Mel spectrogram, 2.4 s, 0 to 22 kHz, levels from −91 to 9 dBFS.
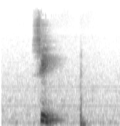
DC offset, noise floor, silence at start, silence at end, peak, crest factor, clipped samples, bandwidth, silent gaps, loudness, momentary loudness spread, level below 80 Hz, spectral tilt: under 0.1%; -58 dBFS; 0.7 s; 0.7 s; -4 dBFS; 20 dB; under 0.1%; 15 kHz; none; -20 LUFS; 20 LU; -48 dBFS; -6 dB/octave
